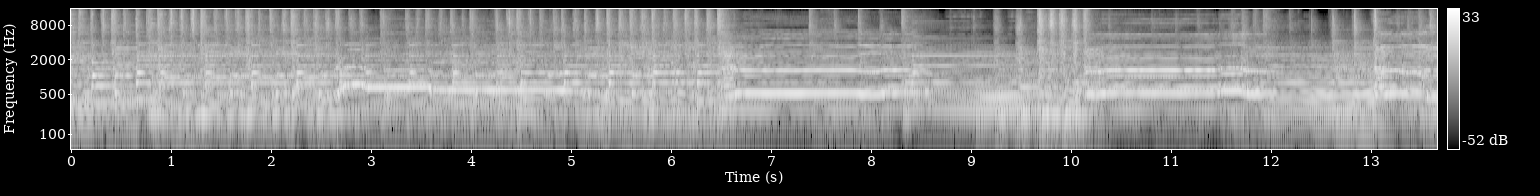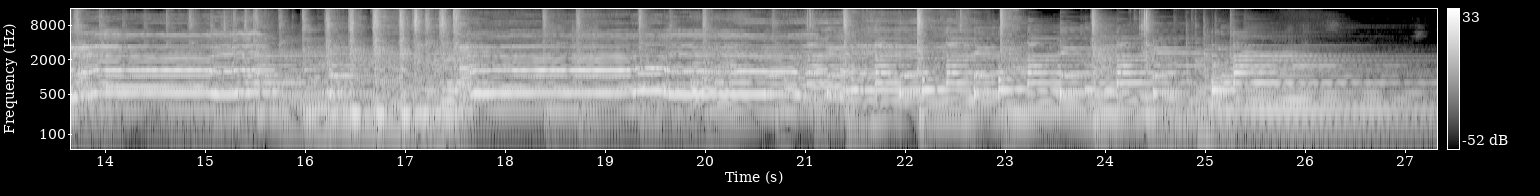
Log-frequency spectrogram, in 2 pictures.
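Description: Acoustic guitar strummed and banjo picked together in a live folk-rock song, with male singing that becomes fuller about six seconds in.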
